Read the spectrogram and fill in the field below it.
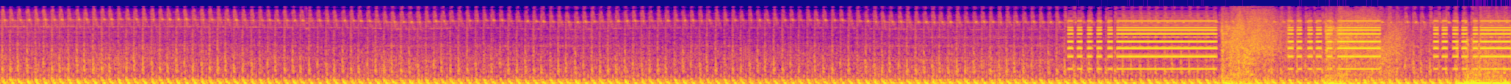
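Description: Helicopter rotor blades thump rapidly and steadily overhead.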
